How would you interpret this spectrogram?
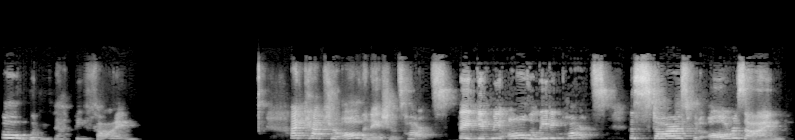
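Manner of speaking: high, loud, dreamy boasting; grand, self-admiring rhyme; vain Aunt Sponge. A narrator's reading. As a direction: declaim your dreams of stardom.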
